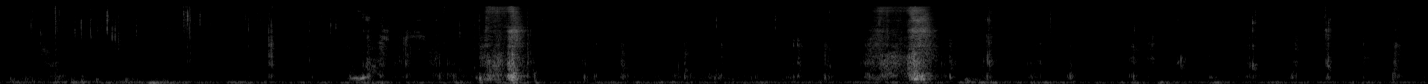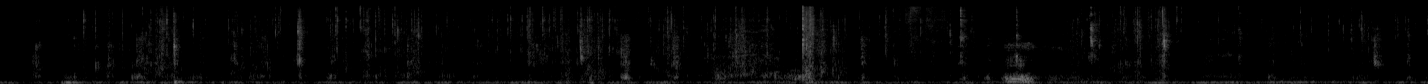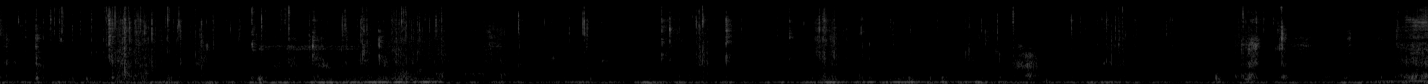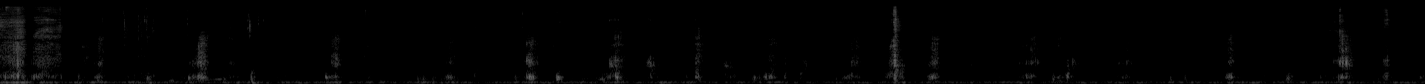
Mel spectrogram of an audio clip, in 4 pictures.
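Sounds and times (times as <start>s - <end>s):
plastic gloves crinkling: 0.0s - 5.2s, 15.0s - 41.3s
chewing and mouth clicks: 46.0s - 56.8s.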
